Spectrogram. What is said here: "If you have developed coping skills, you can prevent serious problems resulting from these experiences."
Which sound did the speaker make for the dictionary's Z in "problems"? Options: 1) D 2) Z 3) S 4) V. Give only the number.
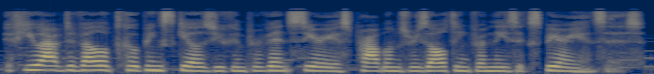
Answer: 2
